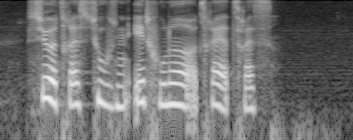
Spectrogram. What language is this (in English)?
Danish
